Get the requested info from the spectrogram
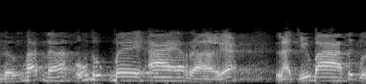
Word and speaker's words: BAR: tức là chữ B bò ha, chữ A này nè, A lớn này với chữ R cái rổ á, BAR đọc là chữ ba, chữ ba đó tiếng Anh đó là cái thanh xà đó, cái xà cái cây rồi đó là ba,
